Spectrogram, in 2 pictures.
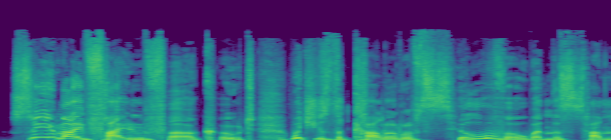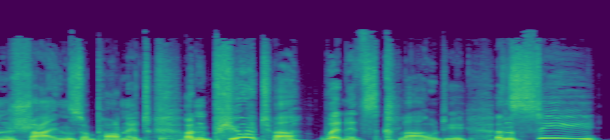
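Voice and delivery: high, self-admiring showing-off; haughty otter. A narrator's reading. Otter showing off her fur coat, haughty. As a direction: parade each feature in a high, grand voice.

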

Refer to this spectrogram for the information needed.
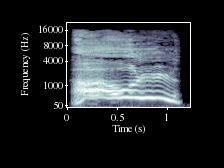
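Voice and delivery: high, loud drawn-out wail; ghostly. A narrator's reading. Mysterious voice haunting Owl from the chimney, ghostly. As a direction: call like a phantom from a chimney. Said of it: "a ghostly voice, unlike any voice".

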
